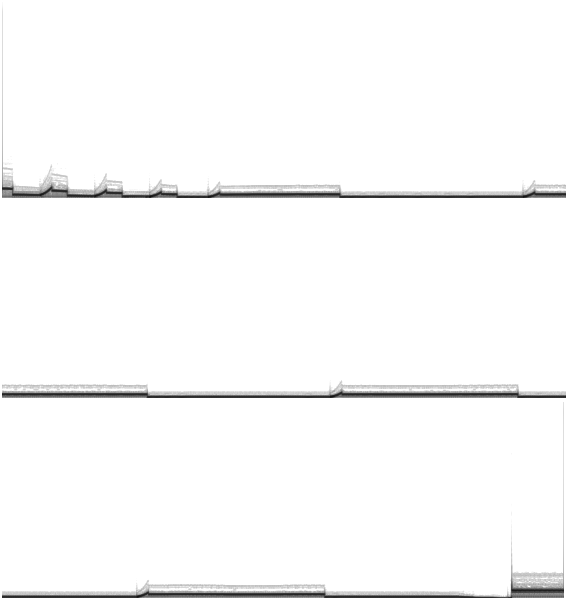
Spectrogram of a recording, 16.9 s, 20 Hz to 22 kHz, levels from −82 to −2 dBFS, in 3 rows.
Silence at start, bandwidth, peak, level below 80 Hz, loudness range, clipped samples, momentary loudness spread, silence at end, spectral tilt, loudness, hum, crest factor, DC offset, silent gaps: 0 s; 1.9 kHz; -6 dBFS; -38 dBFS; 1 LU; under 0.1%; 2 LU; 0 s; -15 dB/octave; -18 LUFS; none; 12 dB; under 0.1%; none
